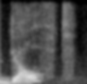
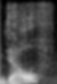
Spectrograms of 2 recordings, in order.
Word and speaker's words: Delft: so over the weekend um we went to delft and that's just that is the correct pronunciation um yes we in the united states say delph because in english we think the t is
